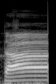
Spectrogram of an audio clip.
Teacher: আলিফ মাদ্দা এক আলিফ পরিমাণ টান দিয়ে পড়তে হয়। ওয়াও এর উপরে উল্টো পেশ এসেছে, উল্টো পেশ ঔ মাদ্দার সমতুল্য, সুতরাং উল্টো পেশকে ঔ মাদ্দার মতো এক আলিফ পরিমাণ টান দিয়ে পড়তে হয়। দালের উপরে জাবার এসেছে, জাবারটি হারাকাত, হারাকাত তাড়াতাড়ি পড়তে হয়, টান দেওয়া নিষেধ।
